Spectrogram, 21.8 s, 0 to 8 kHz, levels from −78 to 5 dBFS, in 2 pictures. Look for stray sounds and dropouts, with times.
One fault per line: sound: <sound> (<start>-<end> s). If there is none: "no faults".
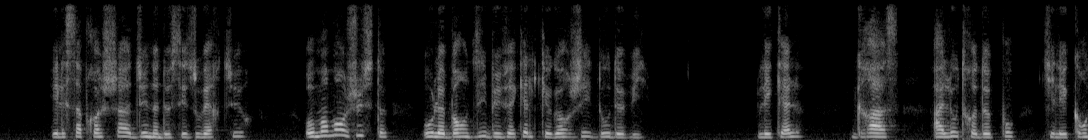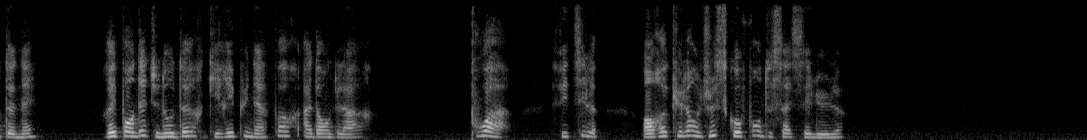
no faults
